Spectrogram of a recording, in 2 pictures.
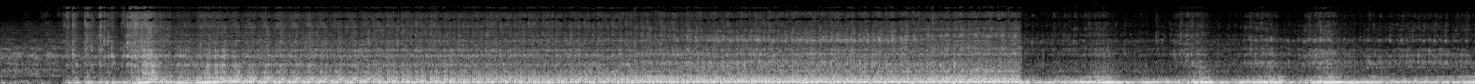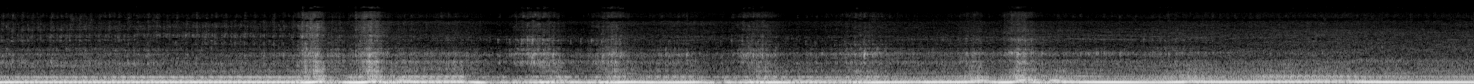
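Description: A 1968 Dodge Charger R/T's V8 cold starts about a second in and runs loud and rough. Its sound changes suddenly about ten seconds in, and brief swells in engine speed follow later on.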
